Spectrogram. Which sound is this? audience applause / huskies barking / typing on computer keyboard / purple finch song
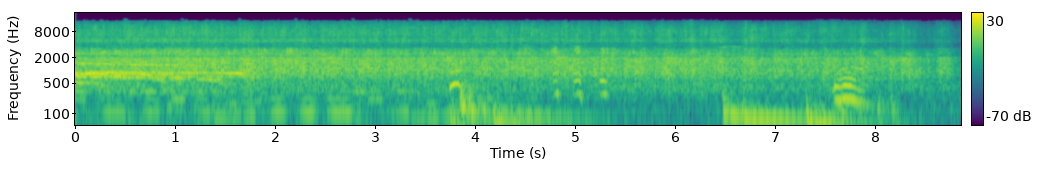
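audience applause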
